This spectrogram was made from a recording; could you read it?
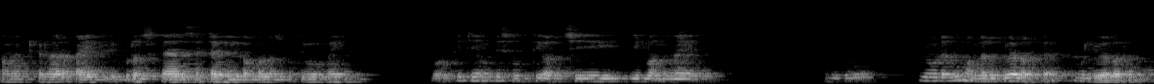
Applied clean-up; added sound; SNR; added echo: neural mask model Resemble Enhance denoiser.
